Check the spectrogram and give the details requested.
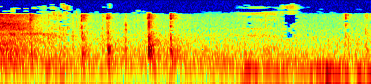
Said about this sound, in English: I hear the typing.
